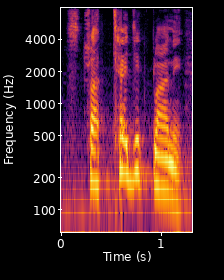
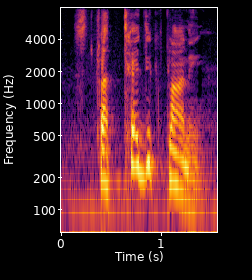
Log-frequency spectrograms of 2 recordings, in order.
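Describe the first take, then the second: No difference in how they are said.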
